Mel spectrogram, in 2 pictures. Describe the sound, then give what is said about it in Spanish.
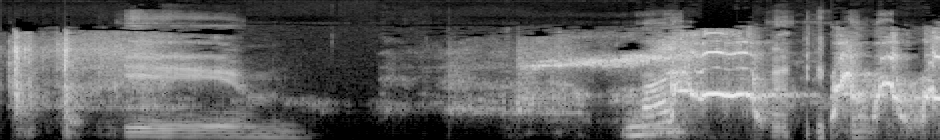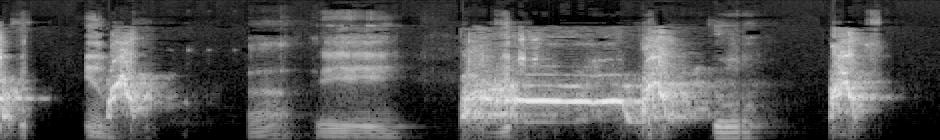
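Dogs bark and yelp as they fight, with sharp overlapping bursts and howling whines coming in uneven clusters with brief pauses between them. “Perrito Hay pelea de”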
